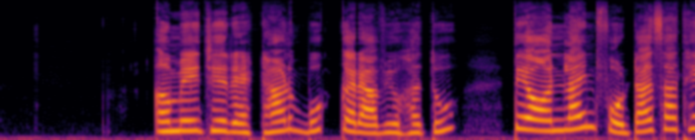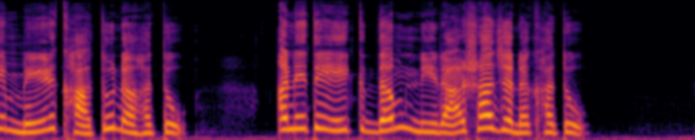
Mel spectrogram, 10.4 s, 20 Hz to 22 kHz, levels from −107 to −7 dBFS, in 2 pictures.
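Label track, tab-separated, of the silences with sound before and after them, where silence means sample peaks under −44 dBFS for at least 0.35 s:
3.400000	3.870000	silence
6.570000	7.310000	silence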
